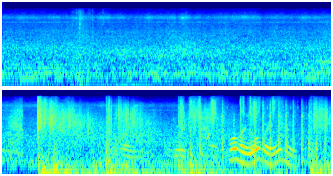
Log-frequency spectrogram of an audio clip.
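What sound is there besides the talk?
gunfire in PUBG Mobile Lite video game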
